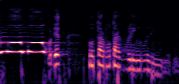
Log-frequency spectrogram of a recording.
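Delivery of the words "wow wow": imitating a mourner's high wail; preacher mimics a Batak widow wailing at the grave, mock high wail. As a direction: wail it like a grieving widow, hammed-up. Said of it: "Oh, dia nangis, wow".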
